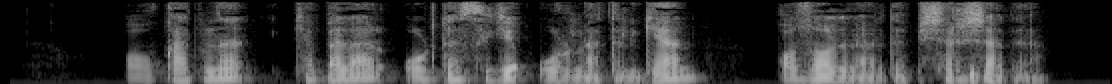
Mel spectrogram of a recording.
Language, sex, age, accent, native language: Uzbek, male, 18-24, Farg'ona, Uzbek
